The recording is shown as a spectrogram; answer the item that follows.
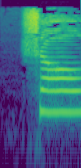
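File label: "shou", Mandarin Chinese pinyin, first tone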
